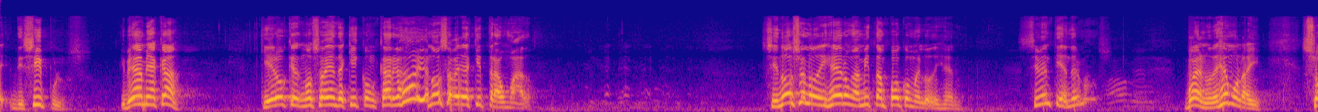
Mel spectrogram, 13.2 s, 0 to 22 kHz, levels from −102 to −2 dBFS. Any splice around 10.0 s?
yes; 2 cuts; at 4.3 s, 10.0 s

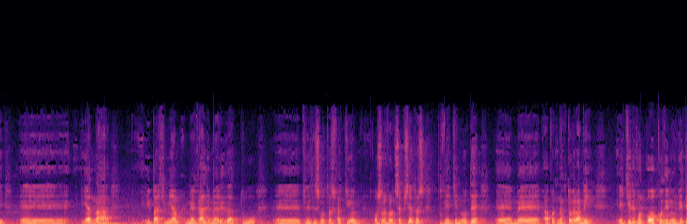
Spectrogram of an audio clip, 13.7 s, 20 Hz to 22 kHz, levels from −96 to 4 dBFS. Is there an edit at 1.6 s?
yes; 1 cut; at 1.6 s

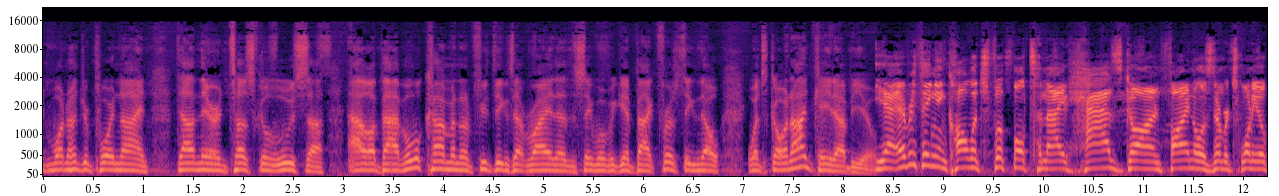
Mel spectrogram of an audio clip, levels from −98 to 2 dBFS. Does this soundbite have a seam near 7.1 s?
yes; 1 cut; at 7.1 s

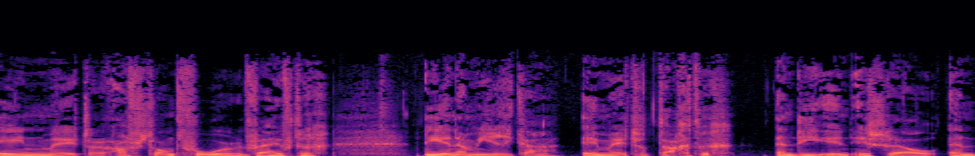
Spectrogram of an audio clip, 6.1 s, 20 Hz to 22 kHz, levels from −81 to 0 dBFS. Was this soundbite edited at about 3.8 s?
no; 1 cut; at 1.5 s

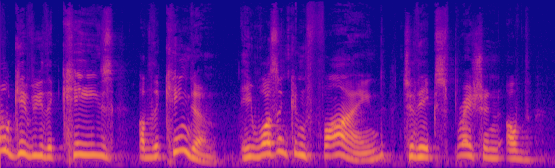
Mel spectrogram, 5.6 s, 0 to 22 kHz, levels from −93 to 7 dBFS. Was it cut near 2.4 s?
yes; 2 cuts; at 2.4 s, 3.9 s

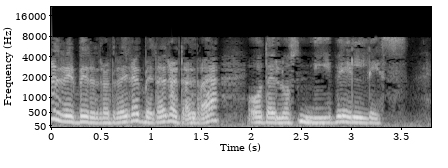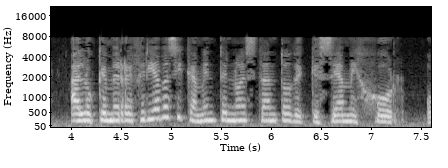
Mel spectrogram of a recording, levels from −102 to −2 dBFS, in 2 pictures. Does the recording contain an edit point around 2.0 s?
yes; 1 cut; at 2.0 s

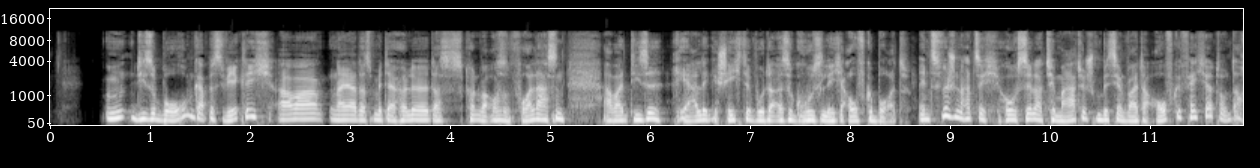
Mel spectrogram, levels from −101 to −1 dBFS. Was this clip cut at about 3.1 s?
no; 1 cut; at 8.6 s

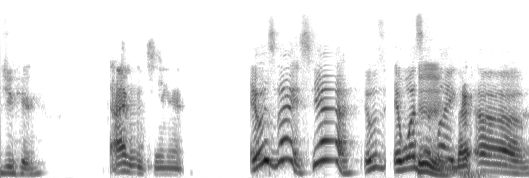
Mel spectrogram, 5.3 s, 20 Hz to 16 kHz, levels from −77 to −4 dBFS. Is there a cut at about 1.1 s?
yes; 2 cuts; at 1.1 s, 3.8 s

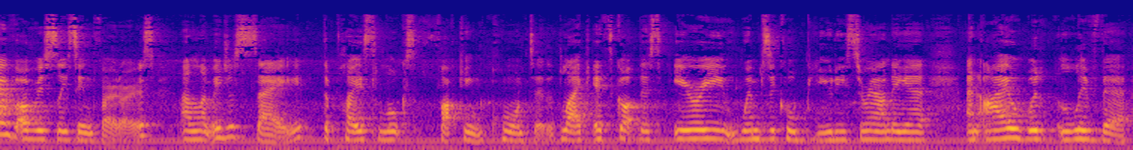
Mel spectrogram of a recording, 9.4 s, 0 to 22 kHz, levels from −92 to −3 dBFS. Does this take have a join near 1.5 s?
yes; 1 cut; at 1.5 s

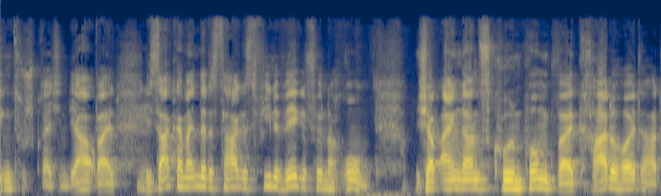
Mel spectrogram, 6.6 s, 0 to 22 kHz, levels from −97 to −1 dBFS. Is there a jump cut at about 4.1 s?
yes; 2 cuts; at 0.9 s, 4.1 s

